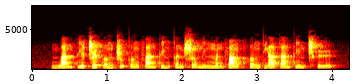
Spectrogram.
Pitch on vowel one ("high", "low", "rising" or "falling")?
low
